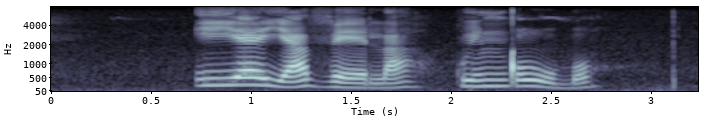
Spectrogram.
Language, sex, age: Xhosa, female, 24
